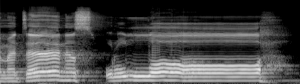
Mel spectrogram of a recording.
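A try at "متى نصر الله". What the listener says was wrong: നിർത്തുമ്പോൾ അല്ലാഹുവിലെ ഹ വേണം.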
